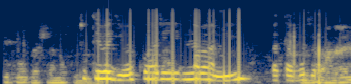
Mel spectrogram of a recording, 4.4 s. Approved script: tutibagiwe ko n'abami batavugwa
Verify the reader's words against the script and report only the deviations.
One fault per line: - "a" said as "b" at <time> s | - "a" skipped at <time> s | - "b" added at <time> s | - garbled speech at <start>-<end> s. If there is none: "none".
- "hari" added at 1.9 s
